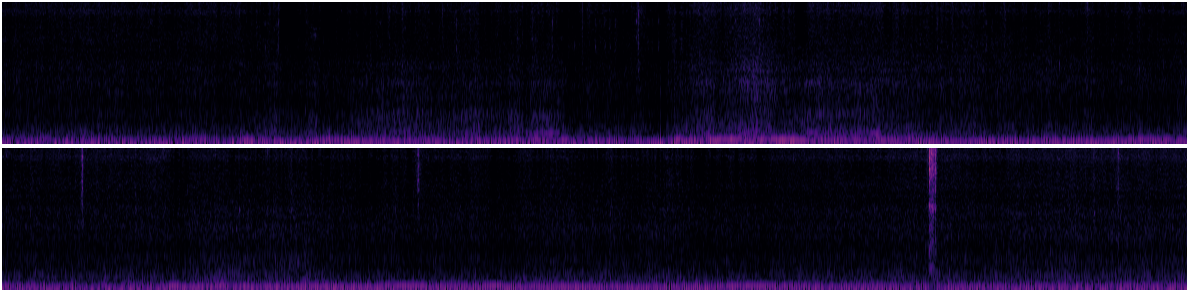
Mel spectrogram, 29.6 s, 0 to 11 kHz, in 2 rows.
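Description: Toyota AE86's five-valve-per-cylinder 4A-GE engine heard from inside the cabin, running at low revs with a few rises and falls in engine speed as the car is driven slowly and brought to a stop, then idling. A single sharp click near the end.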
